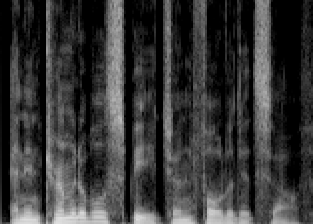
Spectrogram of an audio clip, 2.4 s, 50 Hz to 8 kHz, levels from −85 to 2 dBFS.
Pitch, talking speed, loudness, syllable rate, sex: 110 Hz, 125 wpm, -17 LUFS, 5.5 syllables/s, male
